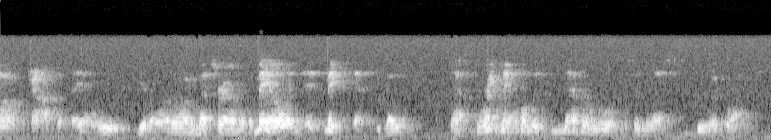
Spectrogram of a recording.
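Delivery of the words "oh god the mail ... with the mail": usual speaking voice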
